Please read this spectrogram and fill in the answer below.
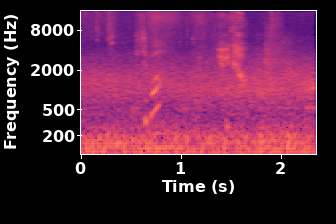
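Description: A person saying "here" in a short, rising, coaxing voice to a dog, over a steady low rumble.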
